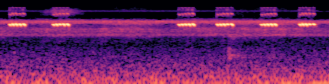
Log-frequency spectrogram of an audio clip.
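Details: Cricket singing on a summer night, close and clear: crisp high chirps of several rapid pulses each, spaced about half a second apart, with a one-second gap midway, over a faint steady hiss.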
